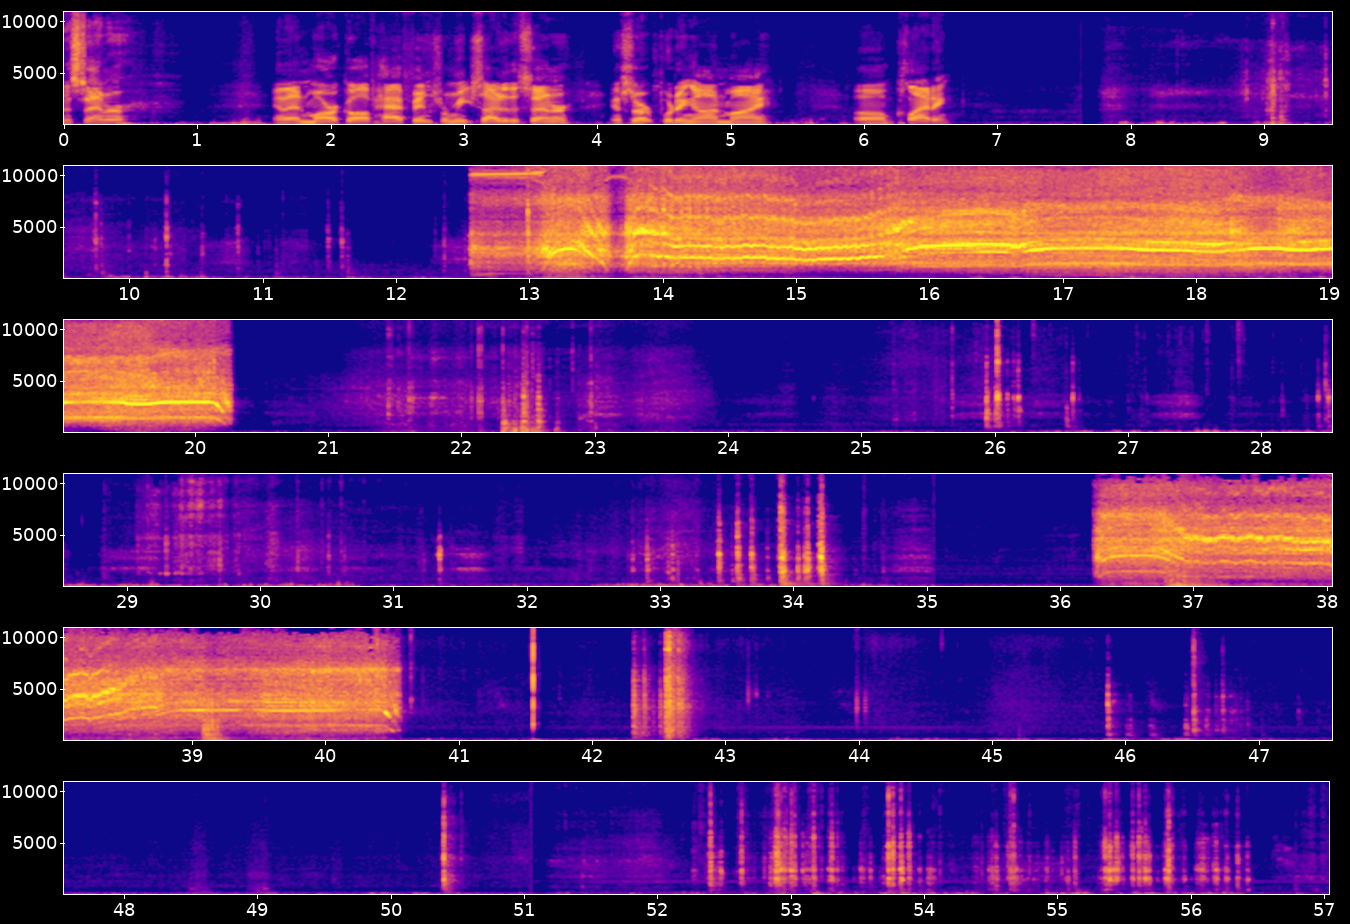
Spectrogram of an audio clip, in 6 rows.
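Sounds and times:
cordless drill whining: 12.6 - 20.3, 36.3 - 40.6.

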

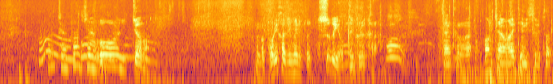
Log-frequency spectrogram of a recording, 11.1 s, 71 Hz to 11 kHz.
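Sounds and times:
woman's voice: 0.8 - 3.2
cat meowing: 0.8 - 3.3.

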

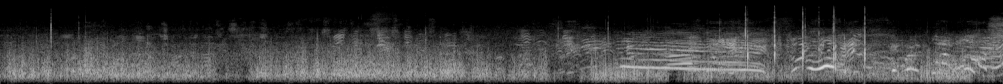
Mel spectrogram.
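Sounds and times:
players and spectators shouting: 5.2 - 10.0.

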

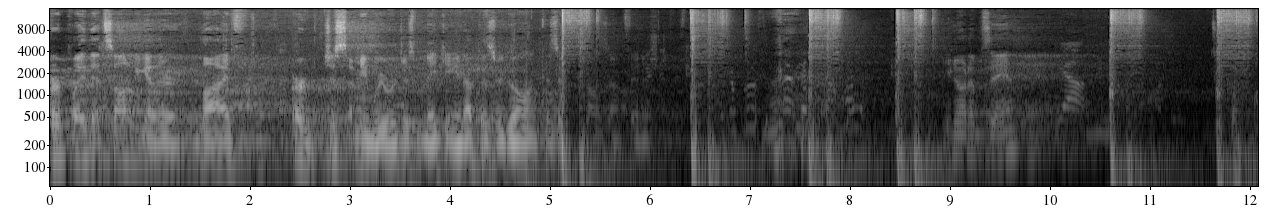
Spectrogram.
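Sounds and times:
person's voice: 0.0 - 5.2
heavy drum hits: 4.8 - 5.6, 6.4 - 9.1.

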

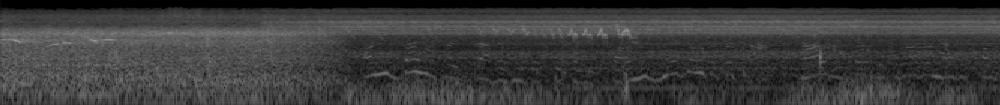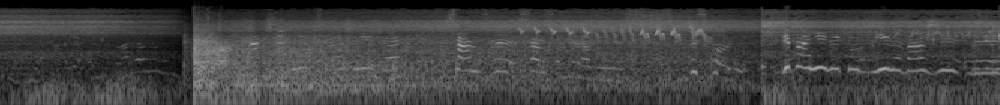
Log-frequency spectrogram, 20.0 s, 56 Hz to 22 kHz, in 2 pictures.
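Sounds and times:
birds chirping: 0.0 - 20.0
indistinct chatter of people: 3.4 - 20.0.

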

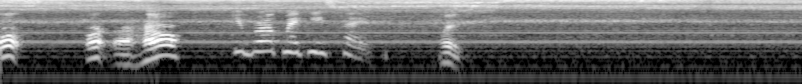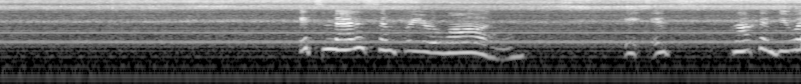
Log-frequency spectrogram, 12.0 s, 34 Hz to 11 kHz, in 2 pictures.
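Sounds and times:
air compressor humming: 0.0 - 12.0.

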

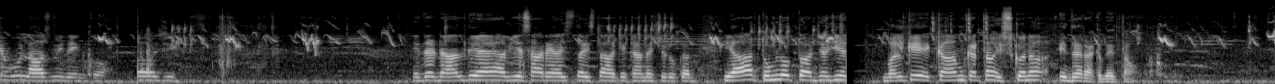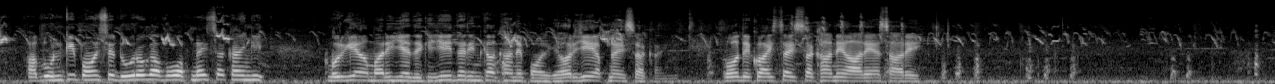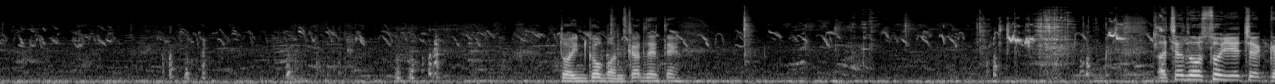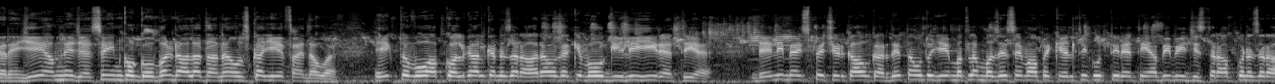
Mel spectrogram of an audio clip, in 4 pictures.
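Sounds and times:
budgerigars chattering: 0.0 - 51.0
hens clucking: 0.0 - 51.0
steady low hum: 10.4 - 37.3.

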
